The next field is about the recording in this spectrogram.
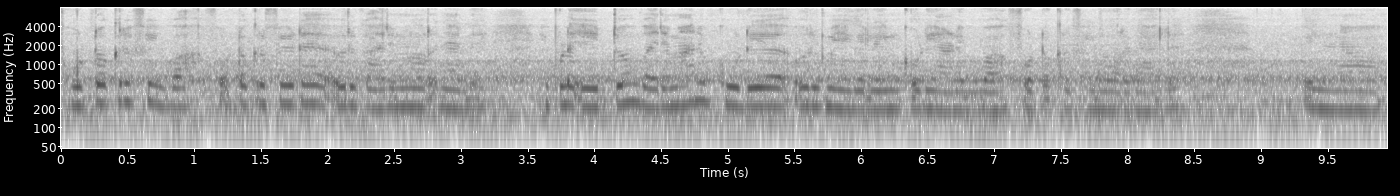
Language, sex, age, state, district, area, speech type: Malayalam, female, 30-45, Kerala, Palakkad, urban, spontaneous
